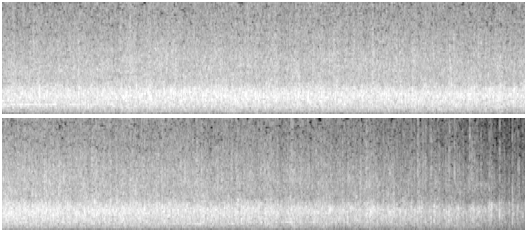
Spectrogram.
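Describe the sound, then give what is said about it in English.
A large audience claps steadily to welcome a band as they come on, a dense, continuous wash of applause that holds strong for about twelve seconds before beginning to taper slightly at the end, with no voices over it. “Would you bless them with your hands as they come, please?”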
